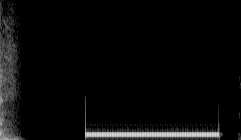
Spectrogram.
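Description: A steady, unbroken telephone dial tone hums for about two seconds, clear, after a brief rustle, then cuts off abruptly as a call is placed.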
